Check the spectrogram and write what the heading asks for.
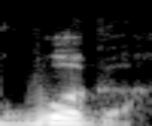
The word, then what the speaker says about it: Wooga: say his name right but it is woger wer wer it's part of the the the Philly accent but no if you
